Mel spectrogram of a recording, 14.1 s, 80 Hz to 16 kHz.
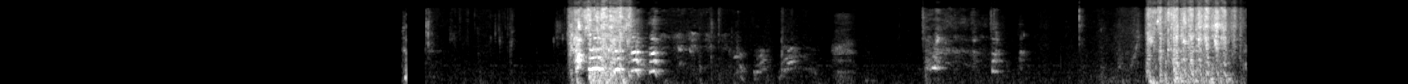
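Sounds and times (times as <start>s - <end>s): dog sneezing: 5.7s - 6.5s, 11.4s - 12.4s.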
